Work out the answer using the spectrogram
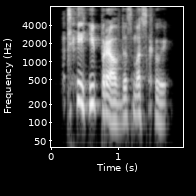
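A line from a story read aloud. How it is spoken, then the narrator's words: Loud laughter. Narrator (Russian): захохотал Олег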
